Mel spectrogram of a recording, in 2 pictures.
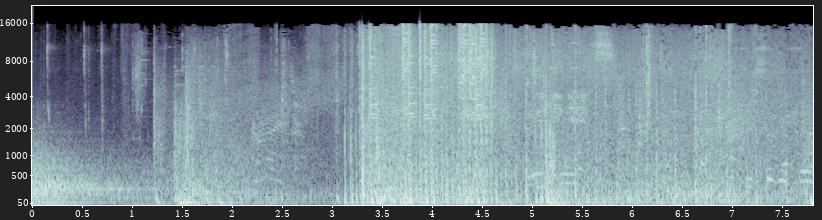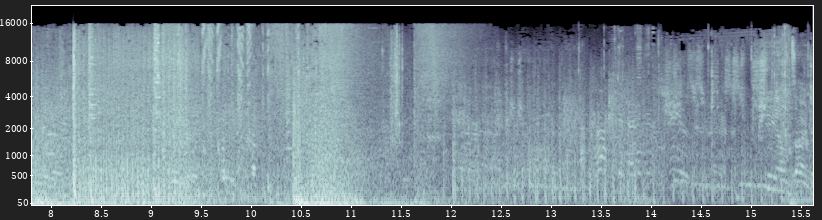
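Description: A frag grenade thrown during a firefight in the video game Apex Legends, with loud bursts of rapid gunfire, booming thuds and an explosion-like blast, as game voices talk over the chaotic shooting.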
